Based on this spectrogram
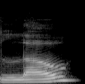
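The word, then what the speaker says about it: לו: for him in Hebrew so for him is pronounced low and it's spelled lamid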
